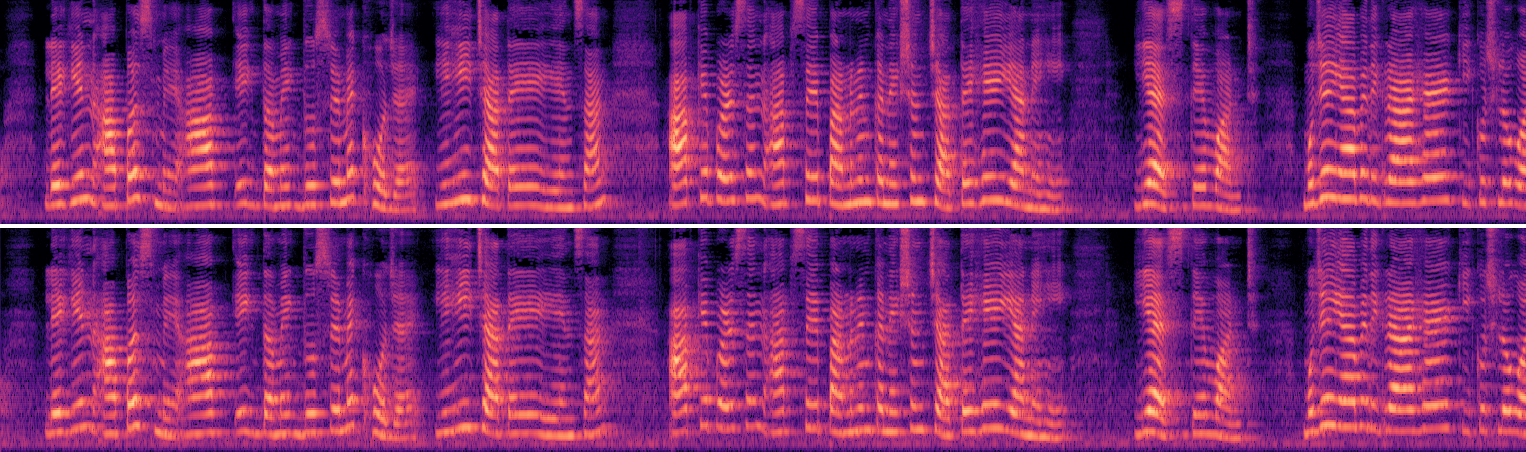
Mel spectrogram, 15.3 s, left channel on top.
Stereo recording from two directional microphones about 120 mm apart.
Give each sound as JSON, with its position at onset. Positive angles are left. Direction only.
{"t": 0.4, "sound": "a woman's voice", "side_deg": 40}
